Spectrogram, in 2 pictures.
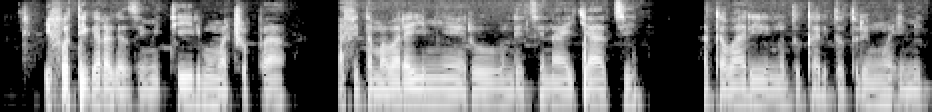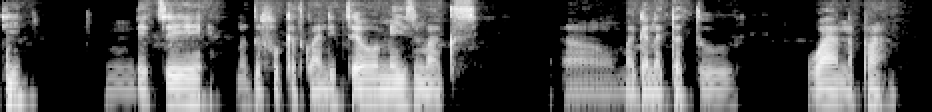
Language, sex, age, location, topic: Kinyarwanda, male, 18-24, Nyagatare, agriculture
